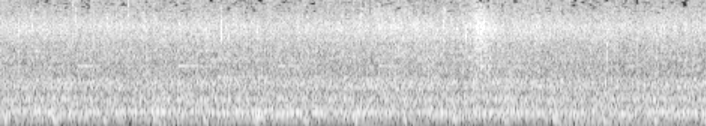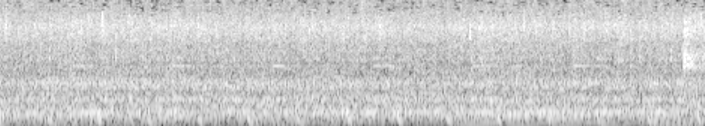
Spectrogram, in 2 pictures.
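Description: Vegetables and sauce simmering in a frying pan on a gas burner, a steady bubbling noise, with a couple of faint clicks.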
